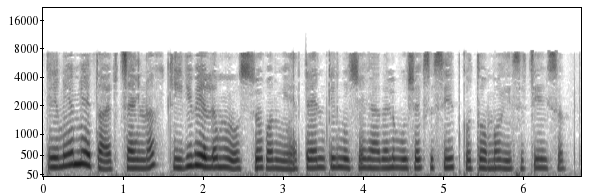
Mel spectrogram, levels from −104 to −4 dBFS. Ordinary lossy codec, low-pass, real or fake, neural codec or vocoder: AAC, 32 kbps; 7.2 kHz; fake; codec, 16 kHz, 1 kbps, FunCodec, trained on LibriTTS, 50 frames a second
